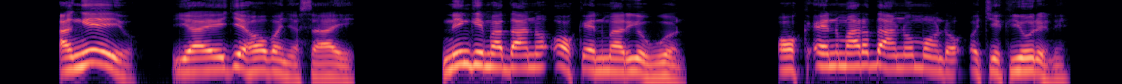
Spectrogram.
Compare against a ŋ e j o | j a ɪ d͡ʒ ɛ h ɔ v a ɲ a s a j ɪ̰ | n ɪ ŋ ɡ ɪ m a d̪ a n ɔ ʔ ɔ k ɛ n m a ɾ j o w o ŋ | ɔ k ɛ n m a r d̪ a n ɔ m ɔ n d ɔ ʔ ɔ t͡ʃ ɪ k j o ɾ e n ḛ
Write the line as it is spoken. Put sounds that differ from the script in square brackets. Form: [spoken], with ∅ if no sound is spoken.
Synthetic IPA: a ŋ e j o | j a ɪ d͡ʒ ɛ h ɔ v a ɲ a s a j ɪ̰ | n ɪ ŋ ɡ ɪ m a d̪ a n ɔ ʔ ɔ k ɛ n m a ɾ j o w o [n] | ɔ k ɛ n m a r d̪ a n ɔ m ɔ n d ɔ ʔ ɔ t͡ʃ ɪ k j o ɾ e n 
